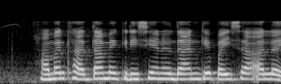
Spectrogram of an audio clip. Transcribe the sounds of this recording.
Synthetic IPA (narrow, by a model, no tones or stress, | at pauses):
həməɾkʰaːt̪amẽkɾɪsiənud̪aːnkepəɪsaʔələ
